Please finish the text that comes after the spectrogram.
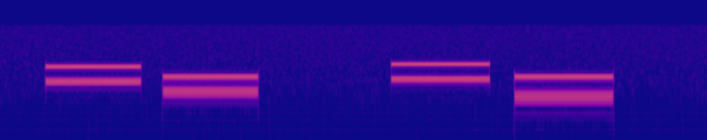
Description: Aircraft SELCAL, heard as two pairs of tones. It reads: JR-EL KS-CL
